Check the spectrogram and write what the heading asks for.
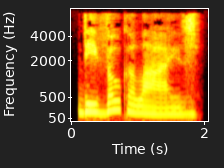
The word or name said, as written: devocalization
